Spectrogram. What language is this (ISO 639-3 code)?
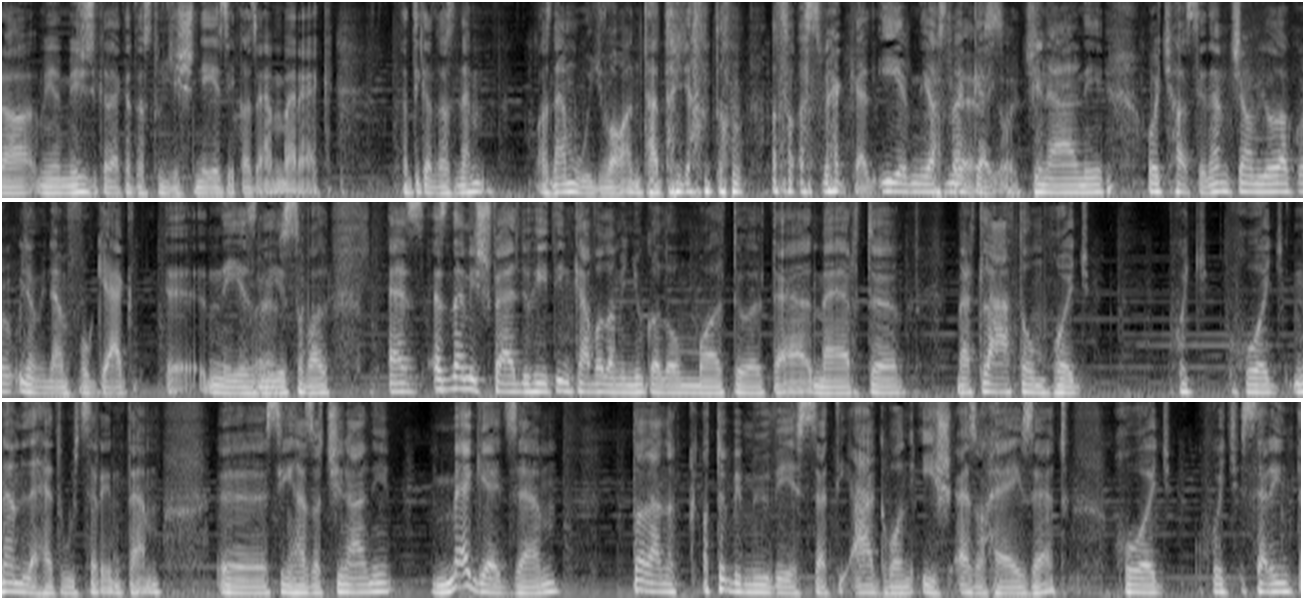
hun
